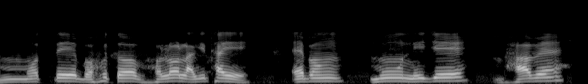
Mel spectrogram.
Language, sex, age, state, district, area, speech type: Odia, male, 60+, Odisha, Balangir, urban, spontaneous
